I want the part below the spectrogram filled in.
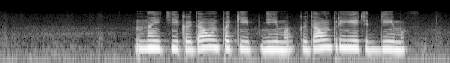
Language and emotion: Russian, neutral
